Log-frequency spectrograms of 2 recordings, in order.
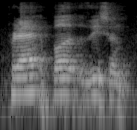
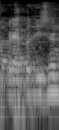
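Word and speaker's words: preposition: और जो next word है वो है प्रपजीिशन। इसको ये वही ग्रामर वाला प्रपोजिशन है जिसको हम लोग प्रीपजीिशन पढ़ते हैं। प्रीपजीिशन गलत उच्चारण है। हमको प्रेपजीशन बोलना चाहिए।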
